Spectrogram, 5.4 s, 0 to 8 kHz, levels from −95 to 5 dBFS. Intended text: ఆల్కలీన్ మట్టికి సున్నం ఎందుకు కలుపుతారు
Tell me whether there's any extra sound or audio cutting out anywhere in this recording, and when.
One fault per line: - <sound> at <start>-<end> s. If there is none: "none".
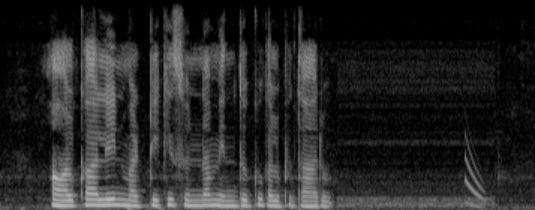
- chirp at 4.7-4.9 s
